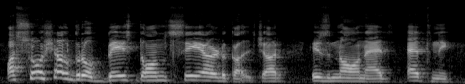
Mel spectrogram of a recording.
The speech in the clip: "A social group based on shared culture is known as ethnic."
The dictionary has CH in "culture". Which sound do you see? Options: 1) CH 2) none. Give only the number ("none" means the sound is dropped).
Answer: 1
